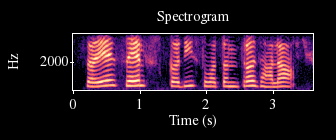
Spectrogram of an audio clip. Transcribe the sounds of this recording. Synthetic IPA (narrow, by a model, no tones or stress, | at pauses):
səjeseːls | kəd̪isʋət̪ə̃nt̪ɾəd͡ʒʱaːla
